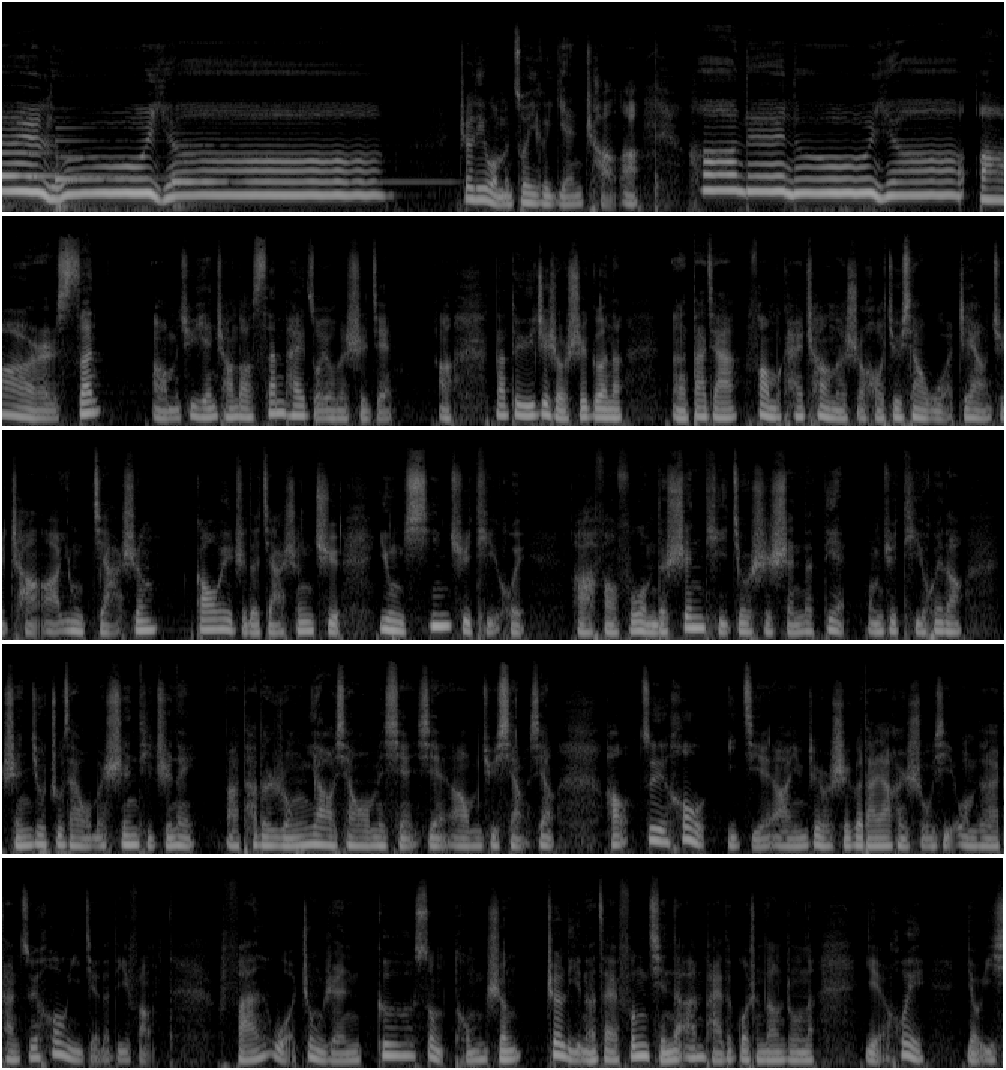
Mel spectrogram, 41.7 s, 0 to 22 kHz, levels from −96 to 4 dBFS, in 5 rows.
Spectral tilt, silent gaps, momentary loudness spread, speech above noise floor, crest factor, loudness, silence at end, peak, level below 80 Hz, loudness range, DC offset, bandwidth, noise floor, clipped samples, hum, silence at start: -6 dB/octave; none; 14 LU; 27 dB; 16 dB; -47 LUFS; 0 s; -30 dBFS; -72 dBFS; 8 LU; under 0.1%; 16 kHz; -74 dBFS; under 0.1%; none; 0 s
